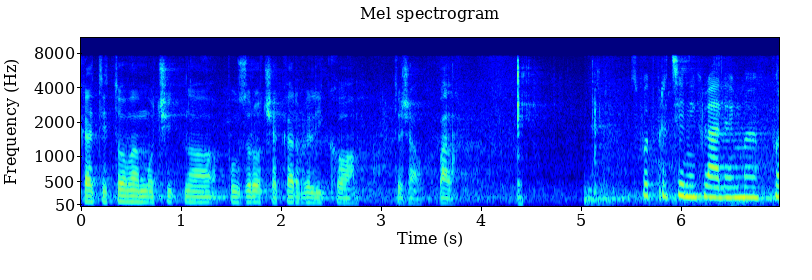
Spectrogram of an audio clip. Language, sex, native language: Slovenian, male, Slovenian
